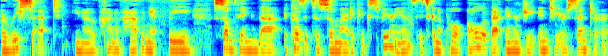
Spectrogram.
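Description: Somewhat breathy and dark, mellow in tone, a woman speaks at a moderate pace with a very deep, low pitch and fairly even intonation. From England. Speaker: artist and healing practitioner. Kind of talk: casual chat.

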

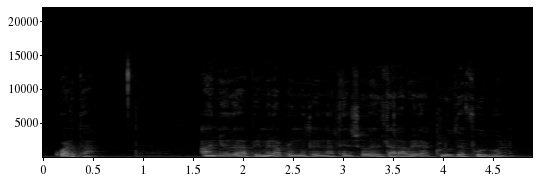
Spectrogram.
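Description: A man with a medium-pitched, somewhat breathy voice and a dark, mellow tone talks at a fairly quick pace with fairly even intonation. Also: long, frequent pauses, very even loudness. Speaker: journalism student podcaster on football. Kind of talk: scripted narration.

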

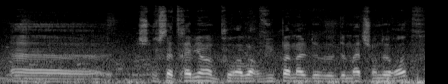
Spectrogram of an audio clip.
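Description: Noticeable background noise sits behind a man who talks fairly slowly, his pitch varying in an ordinary way. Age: 40s. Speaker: football supporter. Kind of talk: casual interview. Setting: motorway service area.

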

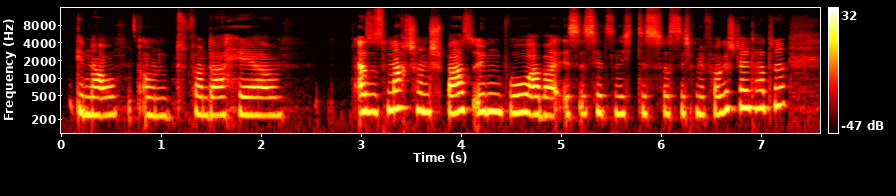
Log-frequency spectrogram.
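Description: On a very clean recording with a silent background, a woman speaks at a high pitch with fairly even intonation. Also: fairly slow pace. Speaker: podcast co-host. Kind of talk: casual chat.

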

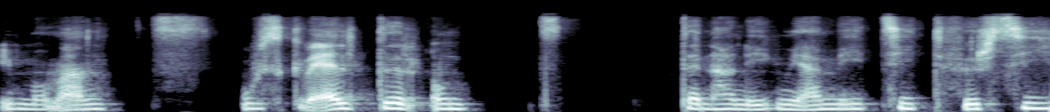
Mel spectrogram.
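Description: Monotone, flat intonation carries a dark, mellow tone. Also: woman. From Switzerland, canton Aargau. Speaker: podcast co-host. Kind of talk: casual chat.

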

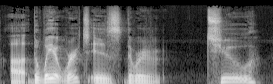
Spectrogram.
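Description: Lively intonation marks this man's speech in a Midwestern American accent. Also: very clean recording, silent background. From US Midwest, Skokie, Illinois. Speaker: chess streamer. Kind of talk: casual interview. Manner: hesitant, many fillers.

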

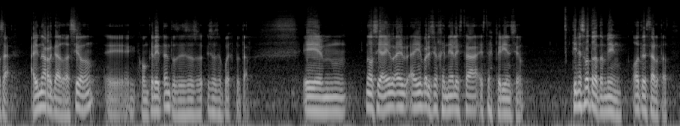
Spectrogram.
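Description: In a Peruvian accent, a man with a fairly low pitch and ordinary pitch variation speaks at a moderate pace, leaving long, frequent pauses. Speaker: podcast host. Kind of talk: interview.

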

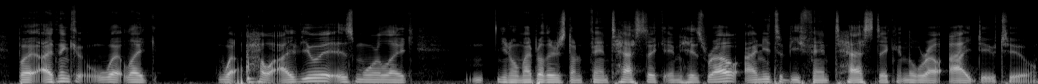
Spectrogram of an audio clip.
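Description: A man with a Midwestern American accent, fairly low pitch, a dark, mellow tone, ordinary pitch variation and a fairly slow pace, recorded very cleanly against a silent background. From Michigan, Detroit suburbs. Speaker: college student podcast co-host. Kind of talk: casual chat.

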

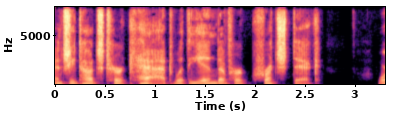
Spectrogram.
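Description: A natural reading voice carries fairly even intonation. The background is quiet.

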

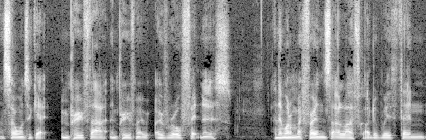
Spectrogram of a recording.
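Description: In a very clean recording with a silent background and dry, close sound with no echo, a man with a southern English accent speaks very fast in a fairly low pitch, with a dark, mellow tone and monotone, flat intonation. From southern England, Brighton. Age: 20s. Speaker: university student, photographer. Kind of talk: casual chat.

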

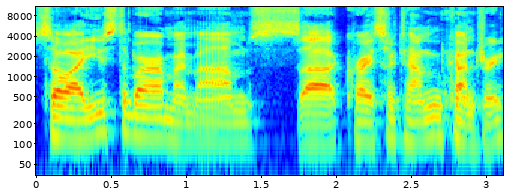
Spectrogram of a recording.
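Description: The delivery is animated and moderately paced. The recording is very clean, with a silent background. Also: man. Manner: joking, animated.

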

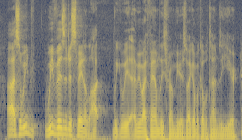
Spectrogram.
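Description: Here a man talks at a very fast pace. His pitch is very deep and low. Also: very clean recording, silent background. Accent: Boston. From US Northeast (Boston). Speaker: YouTuber and entrepreneur. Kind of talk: casual interview chat.

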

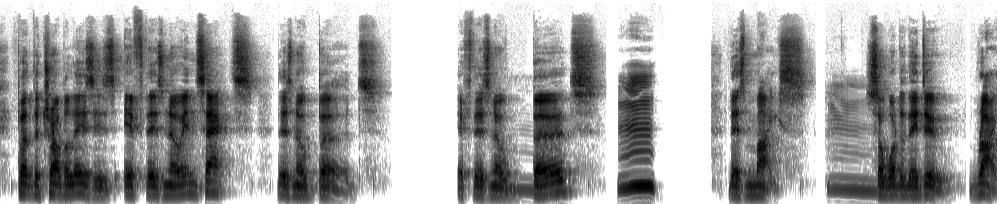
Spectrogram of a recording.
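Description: With a South Welsh accent and lively intonation, a man with a fairly high pitch speaks at a fairly slow pace, leaving long, frequent pauses. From South Wales. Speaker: session musician and permaculture gardener. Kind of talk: casual chat.

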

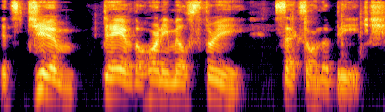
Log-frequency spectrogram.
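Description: Speaking at a fairly slow pace, a man uses a plain, everyday voice of medium pitch with ordinary pitch variation. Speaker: podcast host. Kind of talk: casual chat. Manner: joking.

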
